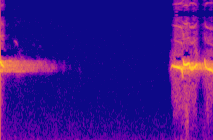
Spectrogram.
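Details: Fading end of one whistled mistle thrush phrase, a long silence, then a new bright warbling phrase begins.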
